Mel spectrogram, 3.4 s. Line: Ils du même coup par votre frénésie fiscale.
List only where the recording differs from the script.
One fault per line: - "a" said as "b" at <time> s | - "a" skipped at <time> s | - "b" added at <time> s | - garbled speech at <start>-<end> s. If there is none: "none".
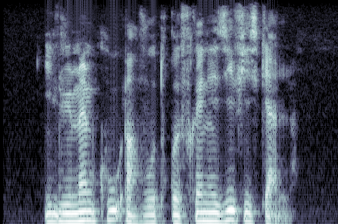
none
